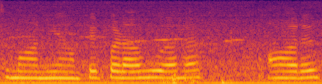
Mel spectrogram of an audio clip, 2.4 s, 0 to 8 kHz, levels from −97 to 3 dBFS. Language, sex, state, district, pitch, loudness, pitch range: Hindi, female, Punjab, Pathankot, 235 Hz, -14 LUFS, 230-240 Hz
